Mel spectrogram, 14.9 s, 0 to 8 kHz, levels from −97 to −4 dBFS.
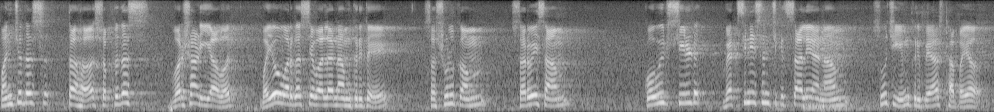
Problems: none marked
